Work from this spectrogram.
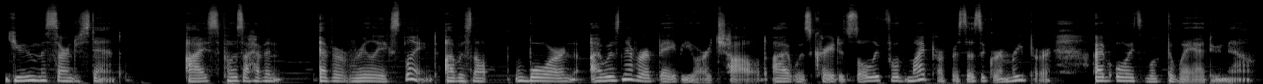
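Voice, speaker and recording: A woman voicing an aloof, melancholy male Grim Reaper who speaks in a measured, reserved and formal way. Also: sits low, lively intonation, faint music behind, pitched below the performer's own voice. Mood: solemn, reserved.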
